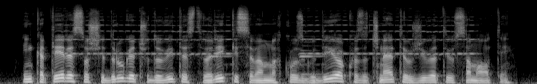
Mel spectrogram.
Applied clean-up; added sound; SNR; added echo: none; Wind instrument, woodwind instrument + Bowed string instrument; 17 dB; none.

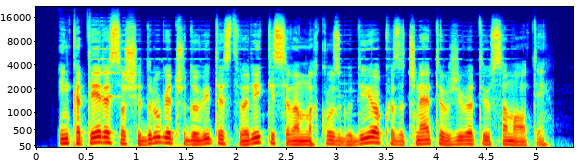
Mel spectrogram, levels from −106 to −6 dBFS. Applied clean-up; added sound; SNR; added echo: neural mask model DeepFilterNet 3.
